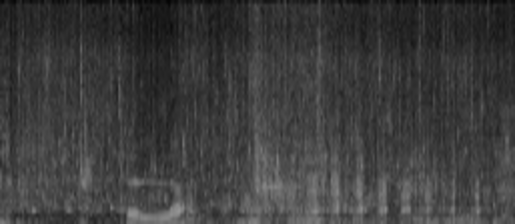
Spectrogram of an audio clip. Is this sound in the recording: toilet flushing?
yes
